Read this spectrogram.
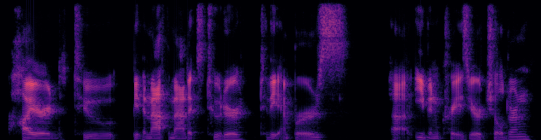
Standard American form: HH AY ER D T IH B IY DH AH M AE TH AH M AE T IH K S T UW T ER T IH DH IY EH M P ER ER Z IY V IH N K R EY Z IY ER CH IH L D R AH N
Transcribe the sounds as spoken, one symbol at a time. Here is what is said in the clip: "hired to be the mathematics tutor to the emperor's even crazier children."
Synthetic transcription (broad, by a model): HH AY ER D T IH B IY DH AH M AE TH AH M AE T IH K S T UW T ER T IH DH IY EH M P ER ER Z IY V IH N K R EY Z IY ER CH IH L D R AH N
